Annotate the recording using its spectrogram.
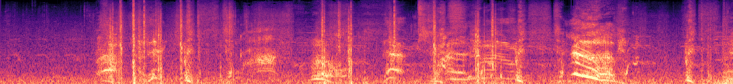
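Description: A man groans and gasps in pain.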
